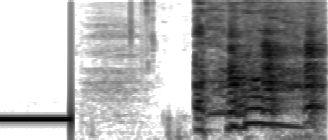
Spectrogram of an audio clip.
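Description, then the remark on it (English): A loud, steady mid-pitched censor beep sounds once for about a third of a second and stops abruptly. After a short near-silence, a burst of voiced, noisy sound follows. “Beep that in your brain”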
